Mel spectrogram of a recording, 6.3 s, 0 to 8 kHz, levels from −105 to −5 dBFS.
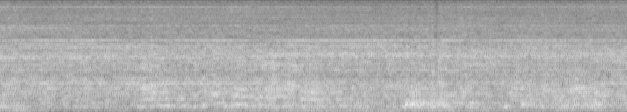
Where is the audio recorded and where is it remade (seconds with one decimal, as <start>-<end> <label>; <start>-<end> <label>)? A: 0.0-6.3 remade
